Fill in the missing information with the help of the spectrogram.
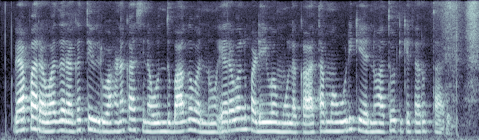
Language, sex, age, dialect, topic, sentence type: Kannada, female, 18-24, Coastal/Dakshin, banking, statement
